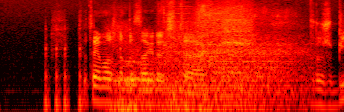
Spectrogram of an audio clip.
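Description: Magical spell effects whoosh and shimmer in a video game.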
